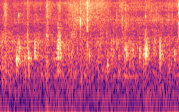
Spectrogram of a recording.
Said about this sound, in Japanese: パスタ茹でながら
